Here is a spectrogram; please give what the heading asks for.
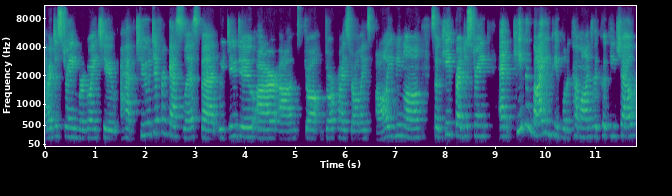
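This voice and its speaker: Woman host, bright and forceful, chatty audience quizzer, set back from the mic in an echoey room. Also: mid-range voice, far from the mic. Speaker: host of an online cooking show. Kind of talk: upbeat live-stream hosting.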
